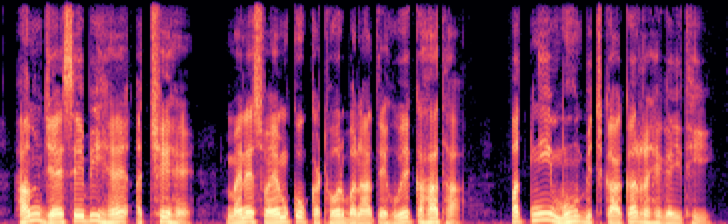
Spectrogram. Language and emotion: Hindi, neutral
